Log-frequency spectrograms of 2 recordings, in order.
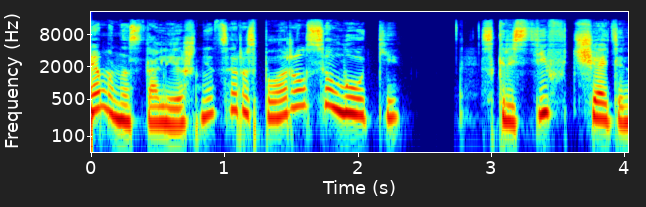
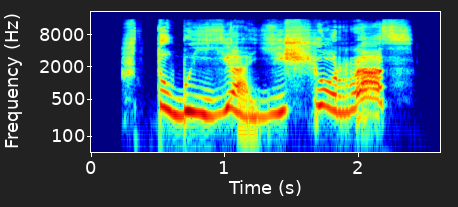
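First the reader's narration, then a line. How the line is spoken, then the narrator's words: Hissed. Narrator (Russian): прошипел мой помощник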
